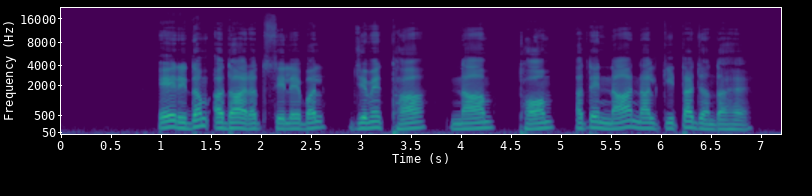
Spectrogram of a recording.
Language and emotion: Punjabi, neutral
